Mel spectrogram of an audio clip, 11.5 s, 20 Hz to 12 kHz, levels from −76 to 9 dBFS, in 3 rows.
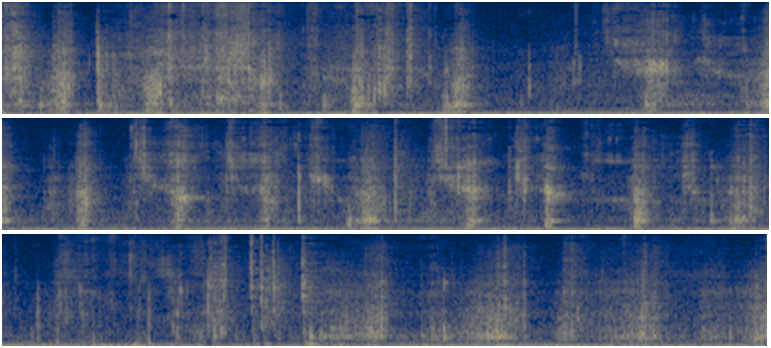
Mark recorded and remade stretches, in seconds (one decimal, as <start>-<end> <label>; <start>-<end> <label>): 0.0-6.9 recorded; 6.9-11.5 remade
